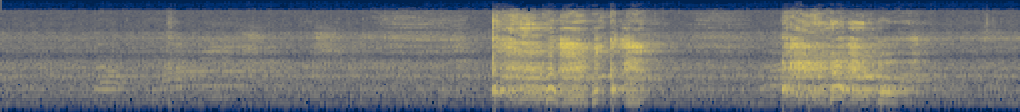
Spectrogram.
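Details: Adult cough while vaping and drinking an energy drink: two loud bursts of coughing over background room and traffic noise.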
